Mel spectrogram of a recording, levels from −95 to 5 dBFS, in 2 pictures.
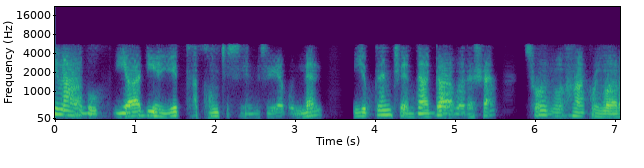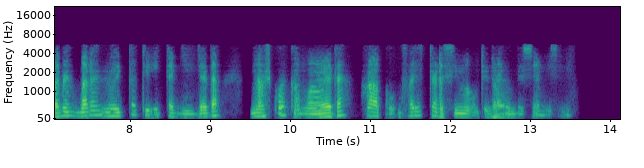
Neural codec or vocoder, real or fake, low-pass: codec, 44.1 kHz, 0.9 kbps, DAC; fake; 5.4 kHz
